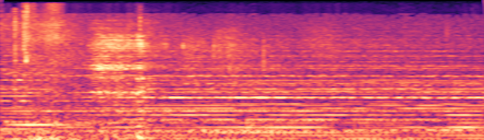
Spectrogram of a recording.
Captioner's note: chuckles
